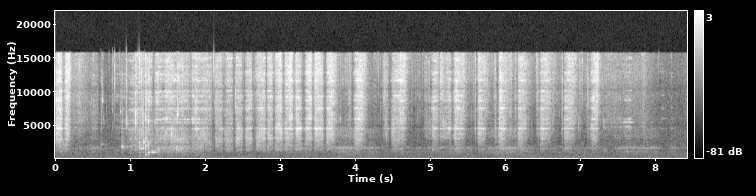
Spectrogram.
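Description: A wet sponge scourer rubbing over a Wedgwood Jasperware box while it is rinsed, with water dripping. The rubbing comes as a quick run of short, scratchy strokes in the second half.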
